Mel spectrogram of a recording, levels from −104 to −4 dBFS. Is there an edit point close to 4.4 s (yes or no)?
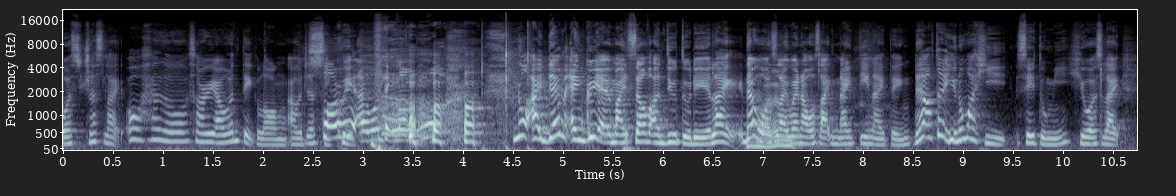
no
